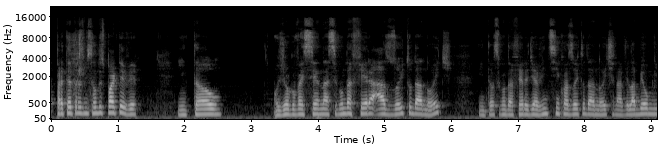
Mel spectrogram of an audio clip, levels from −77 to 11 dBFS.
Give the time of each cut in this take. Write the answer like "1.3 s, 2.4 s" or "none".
none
